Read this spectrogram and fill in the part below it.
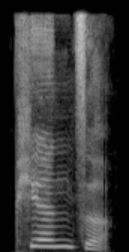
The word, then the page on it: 片子: piàn zi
